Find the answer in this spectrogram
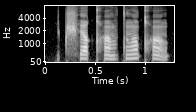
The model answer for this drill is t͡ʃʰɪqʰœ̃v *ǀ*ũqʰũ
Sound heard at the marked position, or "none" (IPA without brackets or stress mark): t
